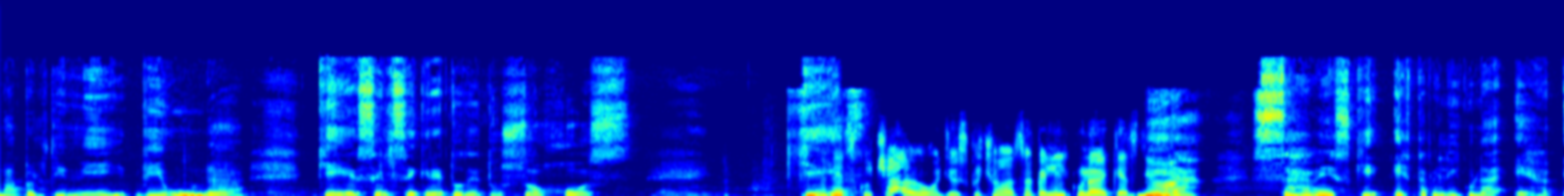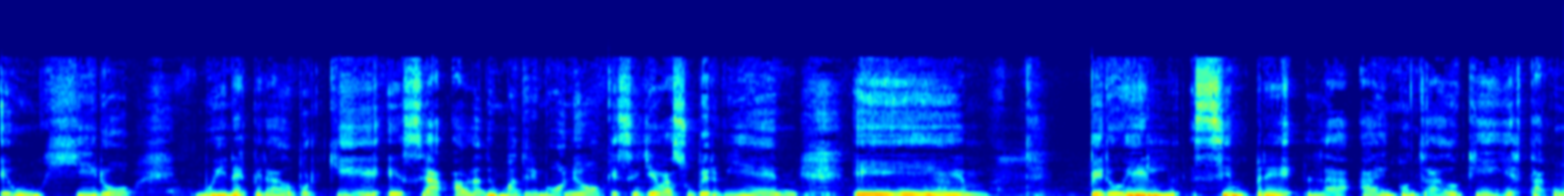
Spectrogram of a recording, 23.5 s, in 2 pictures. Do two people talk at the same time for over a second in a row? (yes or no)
no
